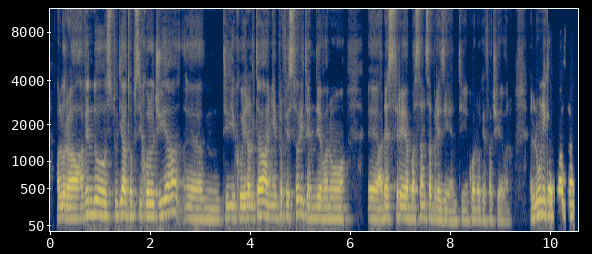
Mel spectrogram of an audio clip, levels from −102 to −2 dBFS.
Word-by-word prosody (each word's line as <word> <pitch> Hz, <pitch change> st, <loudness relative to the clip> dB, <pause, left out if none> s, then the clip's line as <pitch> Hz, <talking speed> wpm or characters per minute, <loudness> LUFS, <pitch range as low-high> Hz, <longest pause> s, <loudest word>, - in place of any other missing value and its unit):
Allora, 130 Hz, -1 st, +4 dB
avendo 160 Hz, +3 st, +1 dB
studiato 155 Hz, +2 st, +1 dB
psicologia, 150 Hz, +5 st, +1 dB
ehm, 120 Hz, -3 st, -5 dB
ti 135 Hz, -, -8 dB
dico 135 Hz, 0 st, -2 dB
in 135 Hz, -, +4 dB
realtà 140 Hz, +4 st, +5 dB
i 145 Hz, -, -1 dB
miei 135 Hz, -1 st, -5 dB
professori 145 Hz, +5 st, -2 dB
tendevano, 125 Hz, -3 st, -2 dB, 0.4 s
ehm, 125 Hz, -1 st, +1 dB
ad 115 Hz, +2 st, +1 dB
essere 130 Hz, 0 st, +2 dB
abbastanza 125 Hz, +3 st, 0 dB
presenti 110 Hz, -4 st, -6 dB
in 110 Hz, -, -12 dB
quello 115 Hz, +1 st, -2 dB
che 115 Hz, -1 st, -9 dB
facevano 105 Hz, -1 st, -11 dB, 0.3 s
l'unica 165 Hz, +6 st, +3 dB
cosa 155 Hz, -1 st, +2 dB
130 Hz, 135 wpm, -23 LUFS, 120-150 Hz, 0.4 s, realtà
